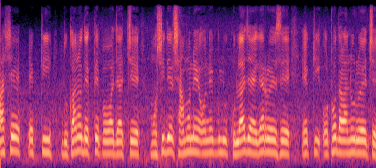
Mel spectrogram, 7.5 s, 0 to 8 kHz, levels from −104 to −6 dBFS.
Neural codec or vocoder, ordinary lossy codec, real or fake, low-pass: none; MP3, 64 kbps; real; 7.2 kHz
